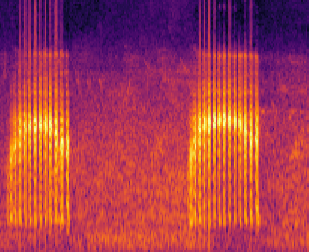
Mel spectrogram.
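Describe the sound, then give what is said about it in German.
A frog croaks in two rapid, rattling bursts, each a quick train of pulsed calls, separated by a short pause. The calls are loud, with only faint background noise between them. “Und da hüpfte aber einmal ein Frosch ins grüne Gras.”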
